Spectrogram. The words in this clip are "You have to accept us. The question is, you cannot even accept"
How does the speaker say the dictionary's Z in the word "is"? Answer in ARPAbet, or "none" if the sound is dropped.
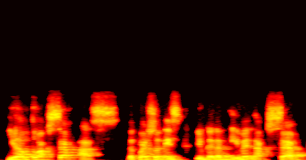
S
